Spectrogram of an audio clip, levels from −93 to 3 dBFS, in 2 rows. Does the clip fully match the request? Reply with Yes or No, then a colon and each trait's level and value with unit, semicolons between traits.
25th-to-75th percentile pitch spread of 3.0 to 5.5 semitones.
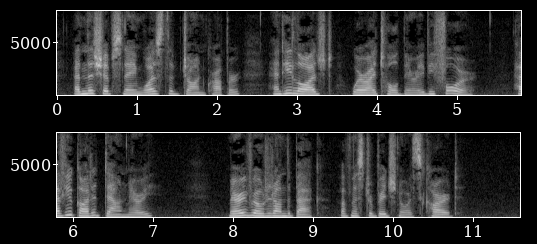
Yes: average, 3.3 semitones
